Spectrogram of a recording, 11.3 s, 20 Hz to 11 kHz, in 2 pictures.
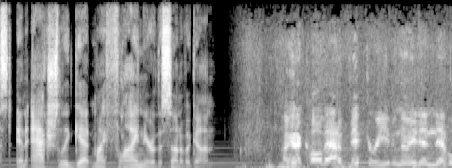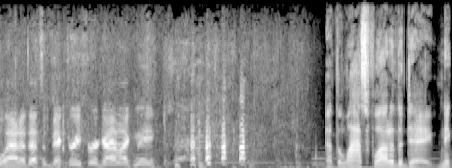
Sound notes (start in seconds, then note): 7.7 laughs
